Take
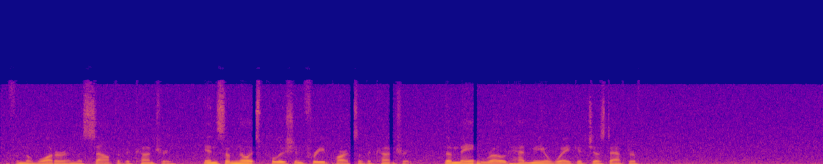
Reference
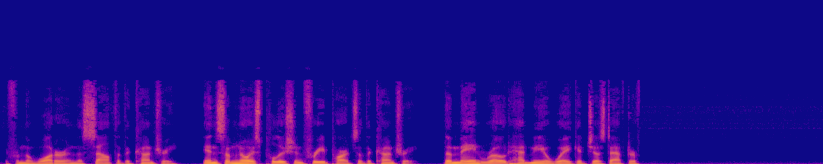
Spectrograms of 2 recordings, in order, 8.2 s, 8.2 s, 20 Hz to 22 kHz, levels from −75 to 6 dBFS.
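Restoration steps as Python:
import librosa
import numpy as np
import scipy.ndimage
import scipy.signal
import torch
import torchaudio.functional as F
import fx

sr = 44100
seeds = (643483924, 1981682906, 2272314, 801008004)

y = fx.fix_interpolate(x, sr, at_s=(2.52, 3.5, 3.89, 4.73), length_ms=33.0)
y = fx.noise_reduce(y, sr, print_start_s=7.63, print_end_s=8.13, reduce_db=19.0)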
